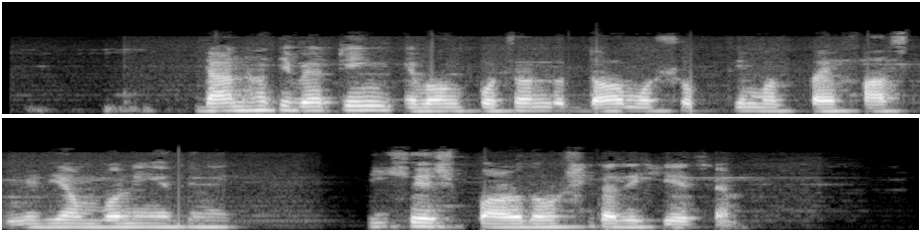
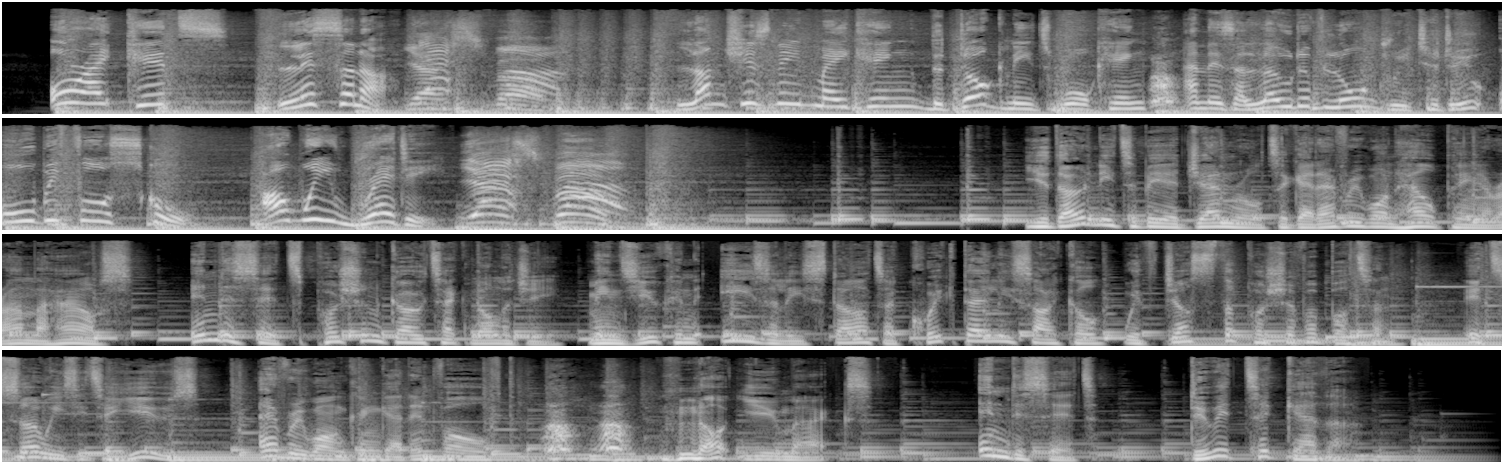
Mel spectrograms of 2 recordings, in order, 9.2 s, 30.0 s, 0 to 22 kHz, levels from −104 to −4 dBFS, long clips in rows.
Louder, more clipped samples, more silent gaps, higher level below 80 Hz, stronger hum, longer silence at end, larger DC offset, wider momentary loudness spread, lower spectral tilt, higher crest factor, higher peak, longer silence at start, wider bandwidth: first, -17 LUFS vs -24 LUFS; neither; neither; second, -58 dBFS vs -34 dBFS; neither; first, 0.95 s vs 0.25 s; neither; about the same, 12 LU vs 10 LU; first, -7.5 dB/octave vs -4.5 dB/octave; about the same, 18 dB vs 18 dB; first, 0 dBFS vs -6 dBFS; first, 1 s vs 0.25 s; second, 6.6 kHz vs 17 kHz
